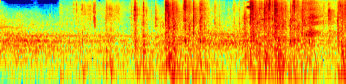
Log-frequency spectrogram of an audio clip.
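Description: A metal door handle rattles and clicks.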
